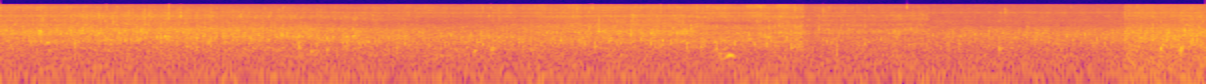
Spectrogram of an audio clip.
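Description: Water running along a narrow, moss-lined stone channel, a steady trickling rush; it grows a little quieter about eight seconds in.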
